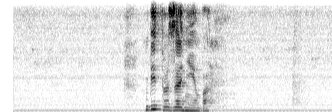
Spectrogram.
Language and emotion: Russian, neutral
